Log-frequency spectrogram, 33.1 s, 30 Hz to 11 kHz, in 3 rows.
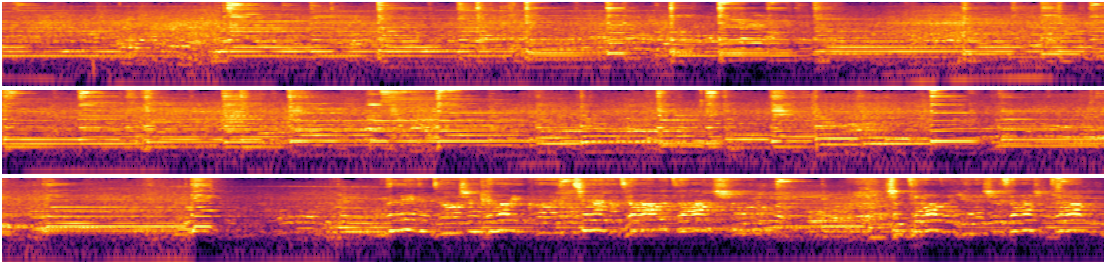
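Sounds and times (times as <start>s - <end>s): acoustic guitar strumming chords: 0.0s - 33.0s.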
